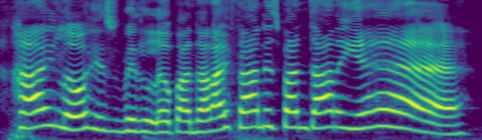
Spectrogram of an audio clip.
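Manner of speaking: high, loud sing-song voice for the dog; pet talk. Real, not acted. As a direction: coo hello to the pup. Greeting the dog.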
